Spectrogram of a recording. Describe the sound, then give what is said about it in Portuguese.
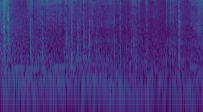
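A sheet of paper torn by hand, quiet crinkling rips in a few short bursts, with no talk. “Eu queria rasgar meu papel, mas acho que eu vou ter que fazer um exemplo prático.”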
